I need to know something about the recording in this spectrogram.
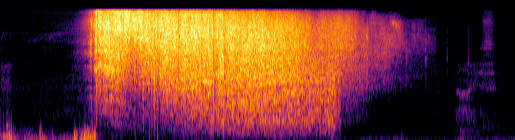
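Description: A rocket launches with a loud, rushing roar that fades as it climbs away.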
